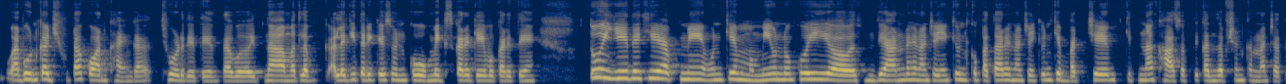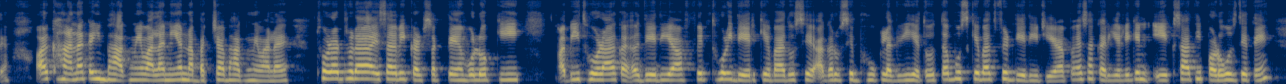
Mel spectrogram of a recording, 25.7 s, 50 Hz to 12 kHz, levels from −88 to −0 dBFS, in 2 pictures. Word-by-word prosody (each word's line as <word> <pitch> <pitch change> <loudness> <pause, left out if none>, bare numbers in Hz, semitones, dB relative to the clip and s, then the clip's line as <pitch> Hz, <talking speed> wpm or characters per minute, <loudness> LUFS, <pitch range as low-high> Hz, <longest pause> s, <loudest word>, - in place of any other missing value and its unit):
अब 220 - 0
उनका 250 0 +3
झूठा 235 +1 -3
कौन 220 -4 -1
खाएगा? 185 -1 -7
छोड़ 225 -2 -2
देते 190 -1 -5
हैं 185 0 -6
तब 185 0 -1
इतना 200 +2 0
मतलब 200 0 -2 0.2
अलग 210 0 +1
ही 235 - -2
तरीके 225 -1 0
से 230 +1 -5
उनको 215 -1 0
मिक्स 205 0 -3
करके 210 -1 +1
वो 200 - -3
करते 190 0 -3
हैं। 195 - -7 0.6
तो 320 +2 +3
ये 290 -2 +5
देखिए 290 +1 +3
अपने 250 -2 +2
उनके 230 +3 -1
मम्मीयों 225 -1 -1
नो 240 0 -1
को 250 +1 -1
ही 250 0 +4
अ, 210 -3 +5
ध्यान 210 +1 0
रहना 230 -2 -2
चाहिए 210 -1 -3
कि 215 - -5
उनको 235 0 -4
पता 220 0 -1
रहना 220 -1 -2
चाहिए 210 -1 -7
कि 225 - -6
उनके 230 +2 0
बच्चे 205 +5 -1 0.2
कितना 225 -1 -5
खा - - 0
सकते 205 +1 -9
हैं 205 -1 -3
कंजम्पशन 205 +2 -3
करना 195 -3 -8
चाहते 190 -1 -9
हैं। - - -16 0.3
और 255 - +5
खाना 255 0 +3
कहीं 270 0 +4
भागने 230 0 0
वाला 220 -1 +3
नहीं 220 +1 -1
है, 240 - +3
ना 215 - +2
बच्चा 230 +3 0
भागने 210 -2 -3
वाला 195 0 0
है। 200 +2 -2 0.3
थोड़ा-थोड़ा 275 -1 +6
ऐसा 250 0 +3
भी 255 +1 +1
कर 220 - +3
सकते 225 +1 -2
हैं 220 - +3
वो 215 - +1
लोग 220 0 0
कि, 235 0 0 0.4
अभी 245 +1 +1
थोड़ा 235 -2 +4
क 210 -1 +2
दे 220 0 +4
दिया 220 0 +2
फिर 245 +1 0
थोड़ी 255 -1 +4
देर 215 -1 +2
के 230 - +1
बाद 210 0 +1
उसे 230 +1 -1
अगर 215 +1 0
उसे 225 +2 -1
भूख 225 0 -7
लग 210 -3 +3
रही 215 +2 -3
है 220 - +3
तो 205 +2 -2
तब 240 +2 0
उसके 270 -1 +1
बाद 245 0 +3
फिर 270 - +2
दे 220 -3 0
दीजिए 200 -2 -5
आप 195 - -4
ऐसा 250 +2 -1
करिए। 205 -1 0
लेकिन 220 +5 0
एक 215 0 0
साथ 245 -1 +3
ही 265 - 0
पड़ोस 220 +2 +4
देते 225 -2 0
हैं। 305 +9 -2
220 Hz, 245 wpm, -23 LUFS, 205-240 Hz, 0.6 s, थोड़ा-थोड़ा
